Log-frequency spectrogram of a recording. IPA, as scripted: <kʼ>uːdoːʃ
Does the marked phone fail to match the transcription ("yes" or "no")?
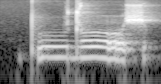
yes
